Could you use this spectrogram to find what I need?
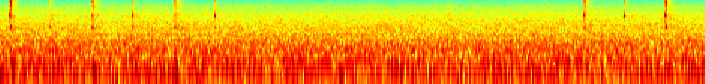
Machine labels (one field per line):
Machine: valve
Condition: normal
